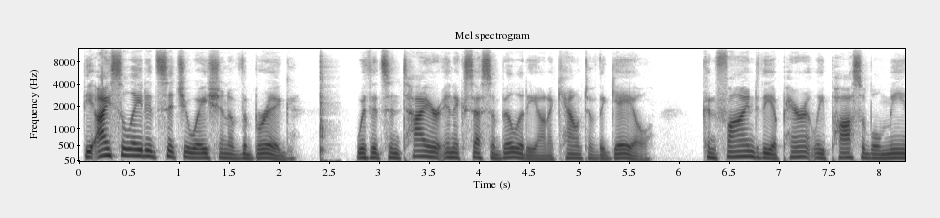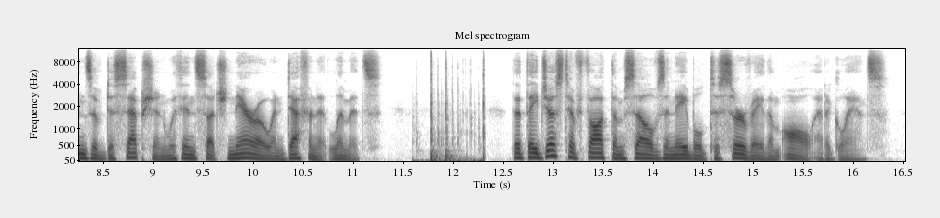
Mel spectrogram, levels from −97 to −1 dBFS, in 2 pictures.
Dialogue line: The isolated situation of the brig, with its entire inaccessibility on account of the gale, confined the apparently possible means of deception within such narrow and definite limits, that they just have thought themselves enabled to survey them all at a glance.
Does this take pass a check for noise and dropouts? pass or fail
fail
